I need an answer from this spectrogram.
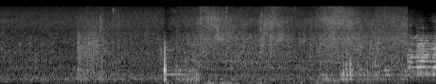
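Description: Sliced green chillies sizzling as they fry in hot oil in a large metal pot, louder from just under a second in, while a long metal spatula stirs and scrapes, striking the pot once with a sharp clang.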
